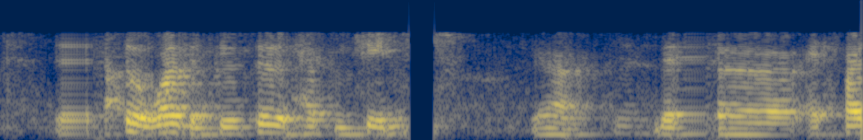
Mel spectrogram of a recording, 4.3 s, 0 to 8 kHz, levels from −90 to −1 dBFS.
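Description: The whole recording passes through the iLBC codec, apparently in its 30 ms frame mode at about 13.33 kbps. Nothing above 4 kHz survives, so the speech sounds narrowband. The coding damage is plainly audible as a rough, slightly synthetic edge on every syllable.

From 0.32 to 0.55 s, lost iLBC frames leave a gap of about 210 ms, which fits seven missing 30 ms frames. The decoder fills it by repeating the last pitch cycle mixed with noise, so the sound holds on a buzzy, fading vowel before clean decoding resumes almost immediately.

At 2.05 s the output falls silent for about 128 ms. This is a playback stall, likely caused by the player running dry of data or its thread being blocked. The sound then continues from where it stopped.

From 2.18 to 2.68 s the player works off that backlog with time-compressed catch-up, splicing out short pieces at 1.25 times normal speed. The speech sounds hurried but keeps its pitch.

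From 3.45 to 3.61 s, lost iLBC frames return for about 150 ms, consistent with five dropped frames. The same brief, breathy held vowel fills the gap, and normal speech recovers right after it.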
